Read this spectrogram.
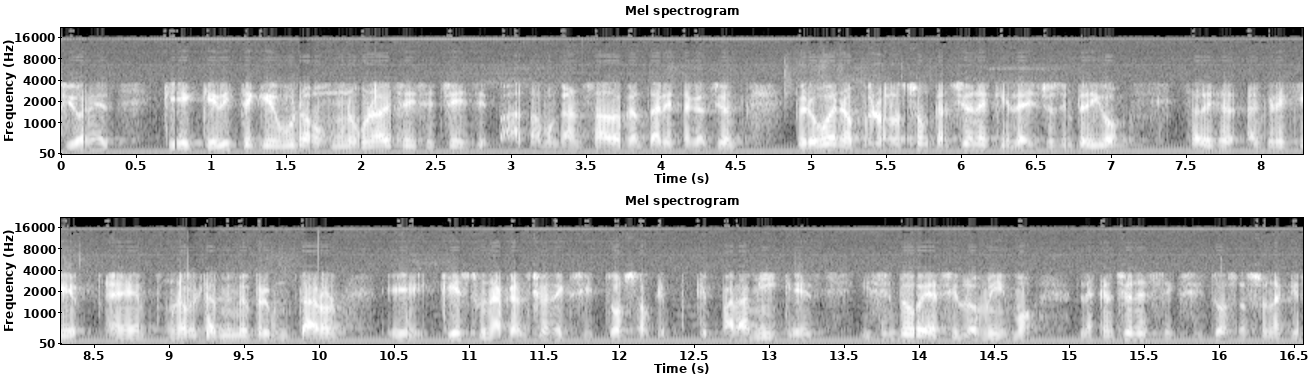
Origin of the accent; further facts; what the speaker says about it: Rivera, Uruguay; moved away; also born or lived in Montevideo; cuando me fui de Rivera, mirá, ese es el que se fue para Montevideo, y en Montevideo era el vallano de Rivera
